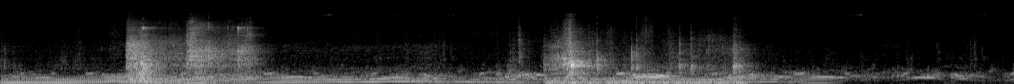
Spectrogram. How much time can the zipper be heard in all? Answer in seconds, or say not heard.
3 s.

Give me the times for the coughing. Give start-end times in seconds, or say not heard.
not heard.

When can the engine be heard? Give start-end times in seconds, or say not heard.
0.0-8.6.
